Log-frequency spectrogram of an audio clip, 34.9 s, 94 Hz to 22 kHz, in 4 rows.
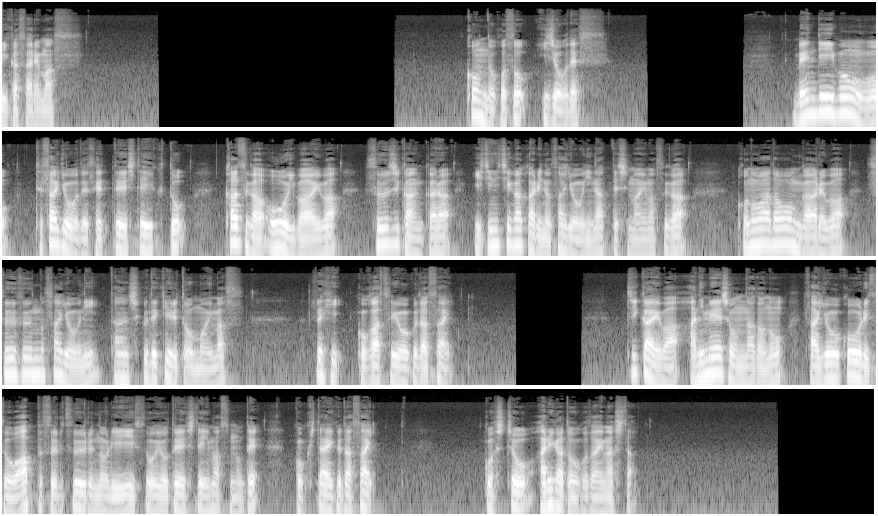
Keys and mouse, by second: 1.2 g, 2.6 right click, 2.9 g, 4.2 right click, 4.6 g, 6.1 g.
